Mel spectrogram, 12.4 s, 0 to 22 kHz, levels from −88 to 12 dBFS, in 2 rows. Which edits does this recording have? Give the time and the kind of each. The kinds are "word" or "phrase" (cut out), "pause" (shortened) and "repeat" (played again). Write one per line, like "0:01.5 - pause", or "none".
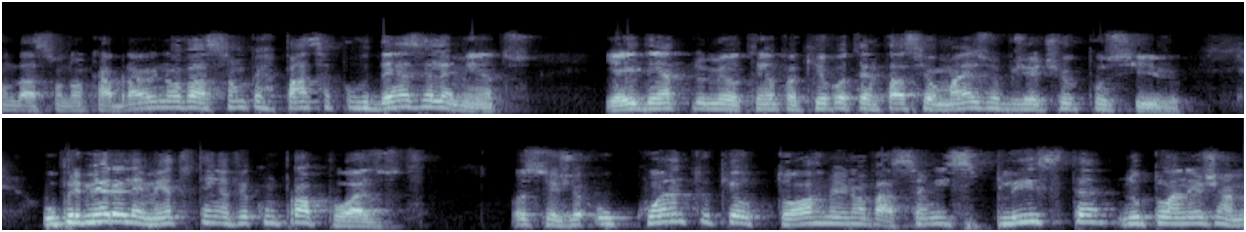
none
